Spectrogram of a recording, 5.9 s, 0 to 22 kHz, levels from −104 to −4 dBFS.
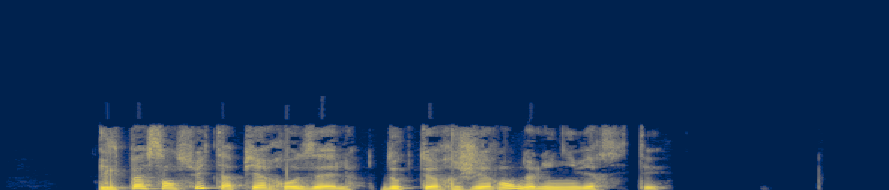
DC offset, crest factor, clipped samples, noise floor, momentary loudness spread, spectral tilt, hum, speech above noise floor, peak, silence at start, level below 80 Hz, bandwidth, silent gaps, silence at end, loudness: under 0.1%; 16 dB; under 0.1%; under -90 dBFS; 9 LU; -7.5 dB/octave; none; over 77 dB; 0 dBFS; 0.65 s; -54 dBFS; 7.6 kHz; 4.20-4.24 s; 1.55 s; -14 LUFS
